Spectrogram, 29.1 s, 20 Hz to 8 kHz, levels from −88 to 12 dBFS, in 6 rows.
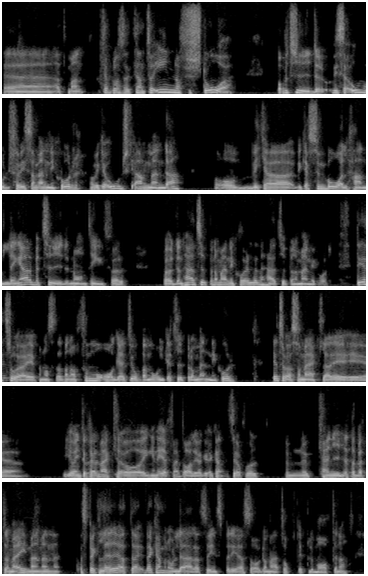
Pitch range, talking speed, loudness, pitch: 130-165 Hz, 215 wpm, -24 LUFS, 145 Hz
